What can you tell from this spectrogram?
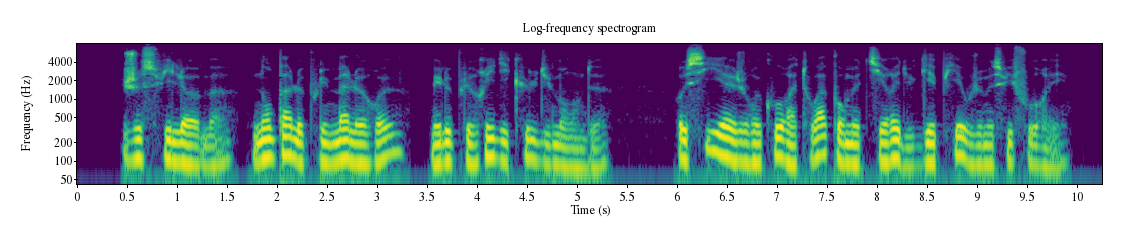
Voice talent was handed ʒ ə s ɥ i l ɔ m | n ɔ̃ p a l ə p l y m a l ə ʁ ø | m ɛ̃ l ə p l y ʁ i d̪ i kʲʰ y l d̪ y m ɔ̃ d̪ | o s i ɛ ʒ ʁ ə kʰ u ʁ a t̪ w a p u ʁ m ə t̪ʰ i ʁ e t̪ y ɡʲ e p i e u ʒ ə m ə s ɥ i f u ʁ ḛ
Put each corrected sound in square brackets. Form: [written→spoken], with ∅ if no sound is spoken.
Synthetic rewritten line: ʒ ə s ɥ i l ɔ m | n ɔ̃ p a l ə p l y m a l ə ʁ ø | m [ɛ̃→ɛ] l ə p l y ʁ i d̪ i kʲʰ y l d̪ y m ɔ̃ d̪ | o s i ɛ ʒ ʁ ə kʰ u ʁ a t̪ w a p u ʁ m ə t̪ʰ i ʁ e [t̪→d̪] y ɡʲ e p [i→j] e u ʒ ə m ə s ɥ i f u ʁ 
